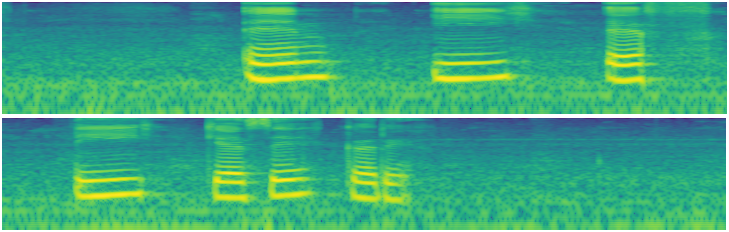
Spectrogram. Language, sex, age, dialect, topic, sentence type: Hindi, female, 18-24, Marwari Dhudhari, banking, question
